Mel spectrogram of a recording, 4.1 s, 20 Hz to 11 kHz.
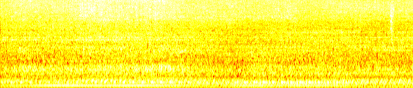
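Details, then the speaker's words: Mercedes S65 AMG M279 V12, first start after a full rebuild of an engine seized from running without oil, oil and fuel pressure checked; smooth, deep, even idle with quick rise and fall in revs, no ticking, knocking or hunting, healthy. "Beautiful! Beautiful, beautiful, beautiful. Just like that. Come on, man. And she sounds sweet and amazing."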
